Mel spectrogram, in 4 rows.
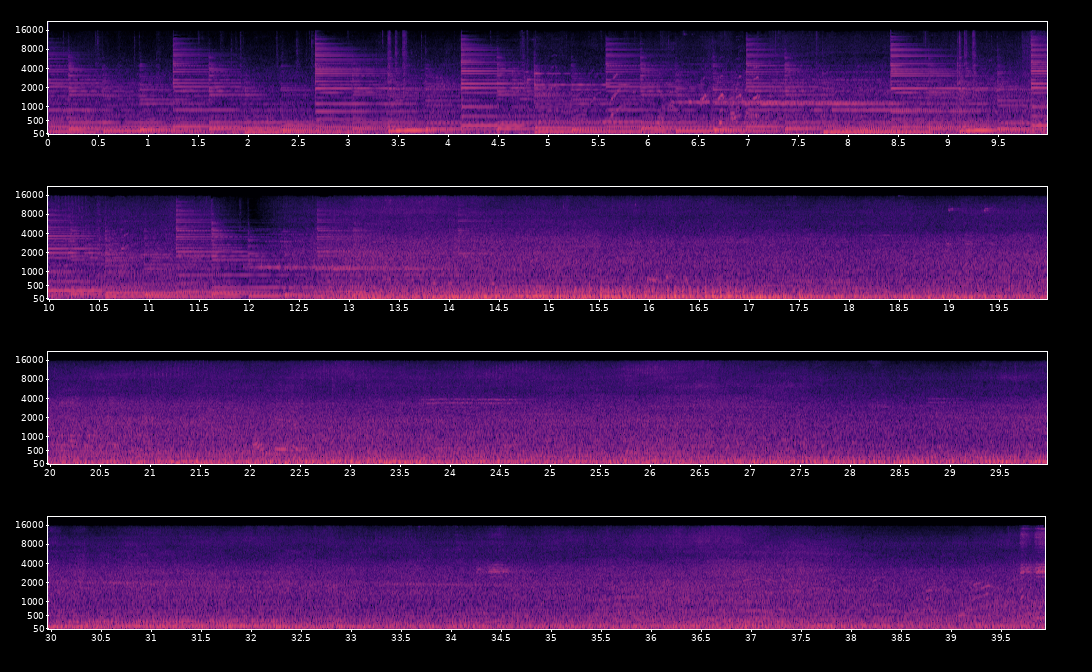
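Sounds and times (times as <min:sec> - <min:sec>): traffic rumble: 0:00.0 - 0:39.9
crowd voices: 0:04.8 - 0:11.4.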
